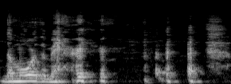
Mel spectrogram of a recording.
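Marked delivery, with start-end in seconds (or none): 0.0-1.1 sarcastic delivery with a laugh. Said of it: "I am being sarcastic".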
